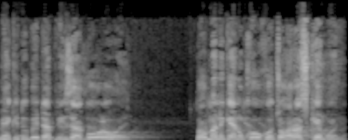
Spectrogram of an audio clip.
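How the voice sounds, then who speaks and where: A man performing folk comedy on stage. He tells jokes as dialogues and drops lower and softer for his own replies. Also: animated, quick pace. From Gujarat, India. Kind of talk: live folk comedy storytelling. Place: outdoor festival stage.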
